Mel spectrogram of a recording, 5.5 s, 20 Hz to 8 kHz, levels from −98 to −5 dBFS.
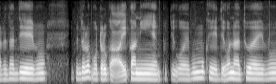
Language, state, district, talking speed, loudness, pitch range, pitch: Idu Mishmi, Arunachal Pradesh, Lower Dibang Valley, 150 wpm, -14 LUFS, 145-155 Hz, 150 Hz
